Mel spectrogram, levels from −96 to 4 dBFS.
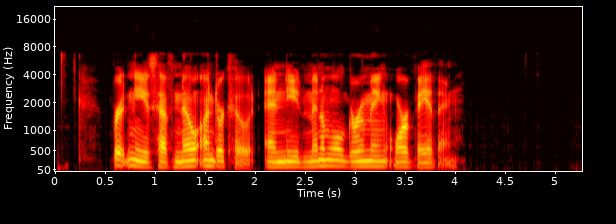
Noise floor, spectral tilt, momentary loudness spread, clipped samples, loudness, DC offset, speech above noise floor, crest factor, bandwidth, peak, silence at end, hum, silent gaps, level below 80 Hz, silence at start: -54 dBFS; -5 dB/octave; 6 LU; under 0.1%; -28 LUFS; under 0.1%; 26 dB; 24 dB; 7.2 kHz; -6 dBFS; 1.25 s; none; none; -72 dBFS; 0.25 s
